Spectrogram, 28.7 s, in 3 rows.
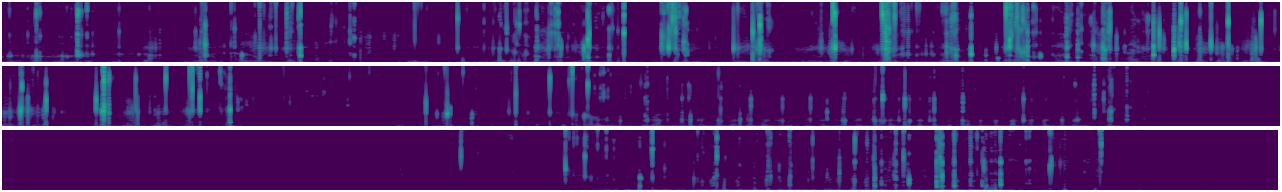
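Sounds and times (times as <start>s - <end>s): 
various ASMR ear licking sounds: 0.0s - 11.5s, 12.4s - 18.1s, 23.4s - 27.6s.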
